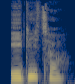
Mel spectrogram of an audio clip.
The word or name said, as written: EDITOREN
